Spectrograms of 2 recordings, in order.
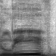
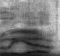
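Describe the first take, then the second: First: The name sounds like the English word 'leave'. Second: The name does not sound like 'leave'. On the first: This is how most voice actors say it. "it's either Leave or Liev" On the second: This is how the character's own voice actor says it. "The guy that's playing Leave pronounces it Liev"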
